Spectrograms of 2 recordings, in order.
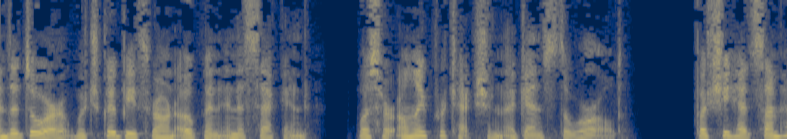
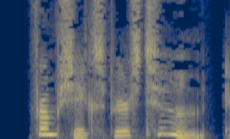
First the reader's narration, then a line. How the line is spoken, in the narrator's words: exclaimed Mrs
